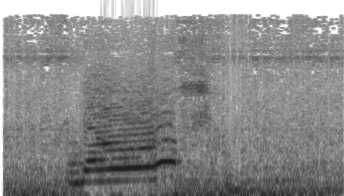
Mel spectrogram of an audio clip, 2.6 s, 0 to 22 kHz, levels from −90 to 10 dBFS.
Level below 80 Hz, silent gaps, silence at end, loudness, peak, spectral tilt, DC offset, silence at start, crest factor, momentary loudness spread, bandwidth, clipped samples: -20 dBFS; none; 0 s; -9 LUFS; 0 dBFS; -4 dB/octave; under 0.1%; 0.05 s; 8 dB; 12 LU; 17.5 kHz; 0.2%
